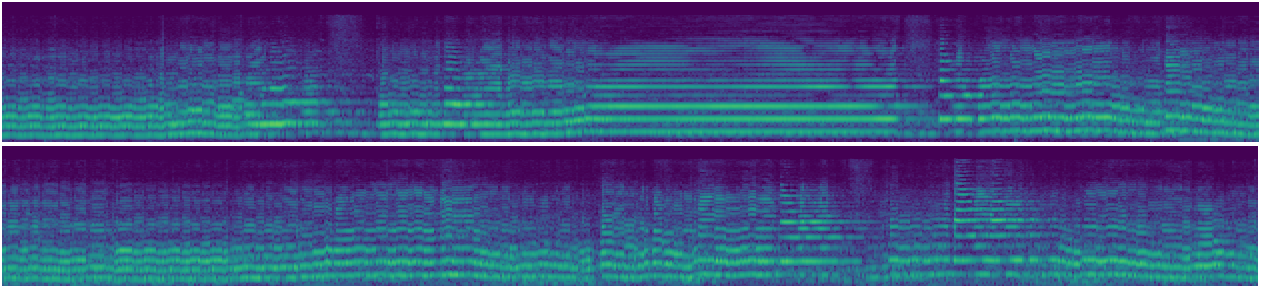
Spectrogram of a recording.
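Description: Soprano saxophone playing a solo melody with vibrato over a string orchestra, holding one long steady note about a third of the way in. Lower strings come in beneath it about halfway through.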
